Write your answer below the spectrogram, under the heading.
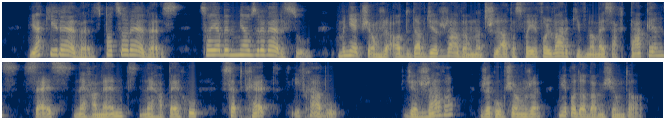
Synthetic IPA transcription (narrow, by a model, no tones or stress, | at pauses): jakʲiɾɛvɛ̰ɾspɔt̪sɔɾɛvɛ̰ɾs | t̪sɔjabɘmːjawzɾɛvɛɾsṵ | mɲɛkɕɔ̰̃w̃ʐɛ̰ʔɔd̪ːawd͡ʑɛɾʐavɛ̰̃w̃natʂɘlʔa̰t̪asfɔjɛfɔlvaɾkʲivnɔmɛsaxt̪akɛnsːɛ̰snɛxamɛnt̪nɛxapɛxu | fsɛpt̪xɛt̪ | ifxa̰bṵ | d͡ʑɛɾʐava | ʐɛkwkɕɔ̃w̃ʐɛ | ɲɛpɔd̪ɔbamʲiɕɛ̃t̪ɔ̰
